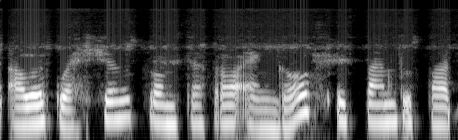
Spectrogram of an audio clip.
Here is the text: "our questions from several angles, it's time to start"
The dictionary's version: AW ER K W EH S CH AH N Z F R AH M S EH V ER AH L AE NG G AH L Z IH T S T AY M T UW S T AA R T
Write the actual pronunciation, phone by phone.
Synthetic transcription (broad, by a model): AW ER K W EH S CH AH N S F R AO M S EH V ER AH L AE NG G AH L S IH T S T AY M T UW S T AA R T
